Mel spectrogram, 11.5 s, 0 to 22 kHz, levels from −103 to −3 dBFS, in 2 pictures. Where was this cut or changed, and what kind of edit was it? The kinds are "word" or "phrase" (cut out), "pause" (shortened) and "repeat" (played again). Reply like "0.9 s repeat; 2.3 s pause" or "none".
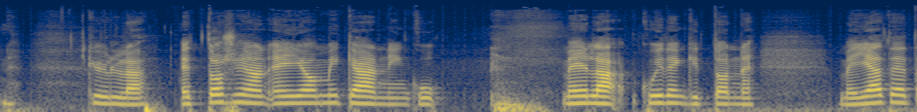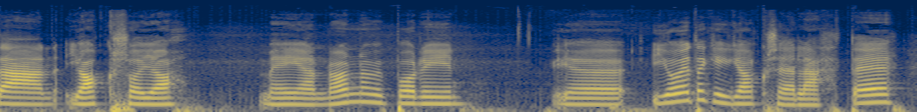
none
